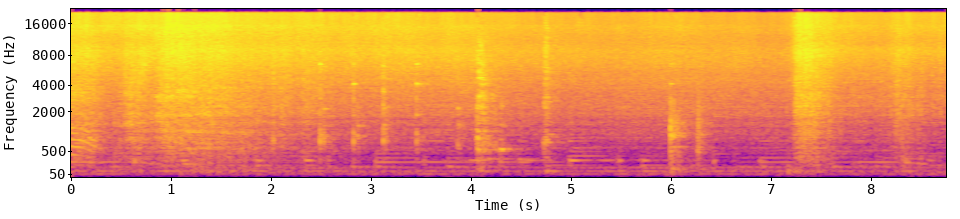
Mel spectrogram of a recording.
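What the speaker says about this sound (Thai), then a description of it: "็ผัดให้หอมหน่อยๆนนะคะ เครื่องแกง" Curry paste stir-fried in a large pan: a steady sizzle broken by repeated sharp scrapes and knocks of a spatula against the metal, close and fairly loud.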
